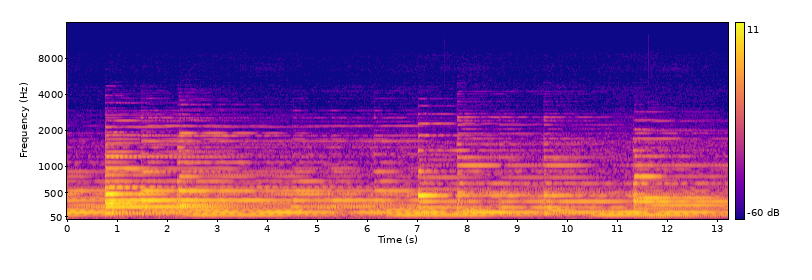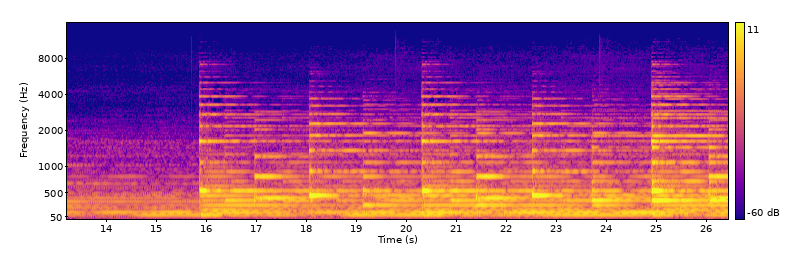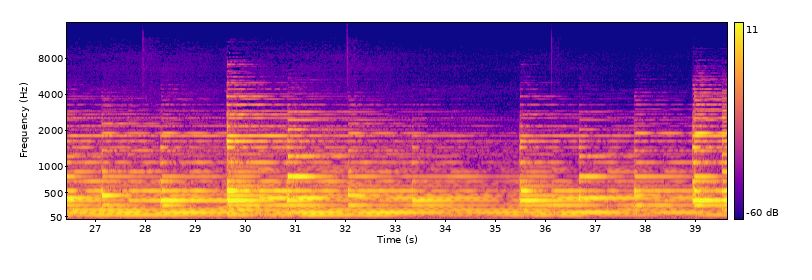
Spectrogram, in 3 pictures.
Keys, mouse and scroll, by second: 2.5-11.0 drag, 13.3 click, 14.6-15.9 ctrl+alt+scroll up 2, 15.9-16.6 ctrl+alt+scroll up 1, 17.7 ctrl+alt+scroll down 1, 19.2 ctrl+alt+scroll up 1, 21.1 ctrl+alt+scroll down 1, 24.2-25.5 ctrl+alt+scroll up 1, 25.5 click, 29.4 click, 36.4-39.6 drag.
